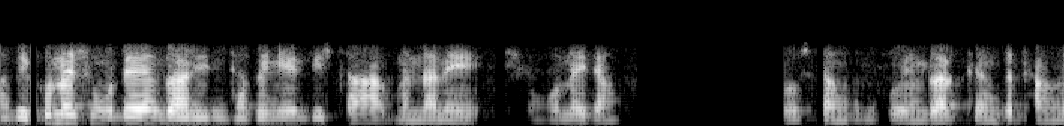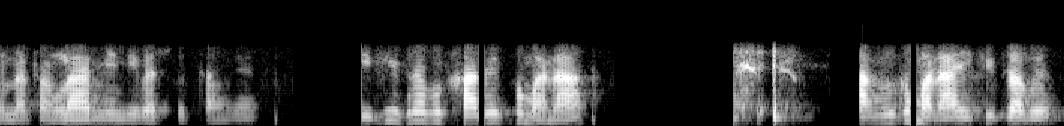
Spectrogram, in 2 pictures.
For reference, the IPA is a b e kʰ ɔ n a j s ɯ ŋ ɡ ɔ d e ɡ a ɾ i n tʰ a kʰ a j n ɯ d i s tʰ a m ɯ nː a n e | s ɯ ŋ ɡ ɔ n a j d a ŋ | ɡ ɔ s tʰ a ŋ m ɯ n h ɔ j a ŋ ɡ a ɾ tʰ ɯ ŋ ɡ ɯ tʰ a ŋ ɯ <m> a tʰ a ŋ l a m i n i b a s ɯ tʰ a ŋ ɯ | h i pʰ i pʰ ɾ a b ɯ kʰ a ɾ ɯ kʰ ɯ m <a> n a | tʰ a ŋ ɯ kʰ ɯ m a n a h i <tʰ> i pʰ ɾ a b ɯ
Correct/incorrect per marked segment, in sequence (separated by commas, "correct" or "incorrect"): incorrect, correct, incorrect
